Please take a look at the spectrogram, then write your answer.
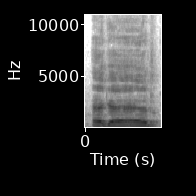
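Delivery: high, loud cry of EGGHEAD; sudden loud, high-pitched exclamation. Acted. Exclaims, then repeats it normally.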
